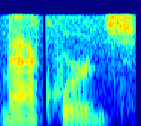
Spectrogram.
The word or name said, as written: backwards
